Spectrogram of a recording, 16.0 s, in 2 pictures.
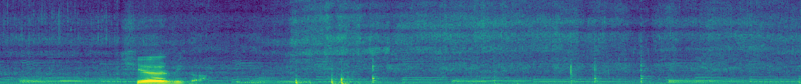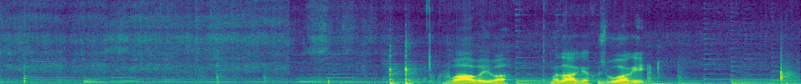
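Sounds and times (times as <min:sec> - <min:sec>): food sizzling in a pan: 0:00.0 - 0:16.0
spatula knocking against pan: 0:11.9 - 0:12.3.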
